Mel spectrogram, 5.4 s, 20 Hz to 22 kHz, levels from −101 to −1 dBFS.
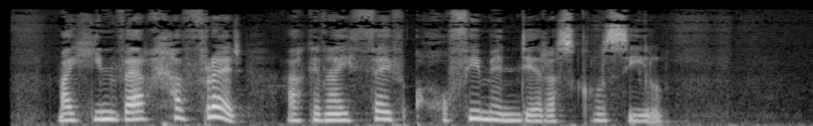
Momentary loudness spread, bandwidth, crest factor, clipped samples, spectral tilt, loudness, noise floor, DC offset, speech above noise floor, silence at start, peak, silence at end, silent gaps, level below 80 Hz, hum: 11 LU; 16 kHz; 18 dB; under 0.1%; -3.5 dB/octave; -25 LUFS; -58 dBFS; under 0.1%; 33 dB; 0.4 s; -8 dBFS; 1 s; none; -52 dBFS; none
